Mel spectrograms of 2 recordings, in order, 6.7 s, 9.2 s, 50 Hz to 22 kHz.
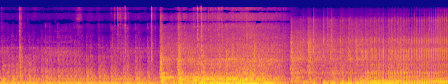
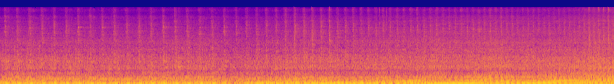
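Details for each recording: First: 1962 Austin Healey Sprite Mark II, long-sitting, first start attempt with carb pistons frozen and one choke engaged more than the other: cranks, catches and stumbles with uneven firing and surging revs, never settling; carbs need adjusting, slight tailpipe smoke from added oil. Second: 1962 Austin Healey Sprite Mark II, long-sitting, after priming the oil pump to cure no oil pressure: low steady four-cylinder burble with even pulse, no ticking or knocking; idles cleanly with oil pressure up.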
